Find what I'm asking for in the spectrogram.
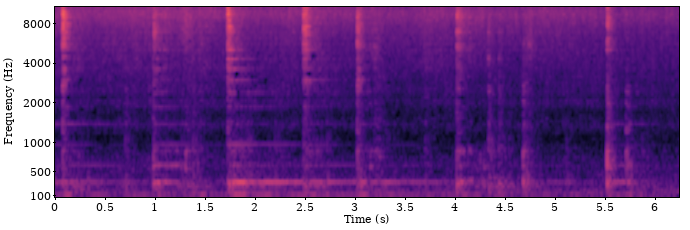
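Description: Meat stir-fried in a pan while it is browned: a constant close sizzle punctuated by regular sharp scrapes and clanks of a spatula roughly every second, with no talk.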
